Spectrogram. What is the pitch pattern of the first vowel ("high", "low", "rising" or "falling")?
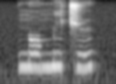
low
